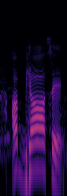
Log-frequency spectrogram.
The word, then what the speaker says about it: অভ্যাসে: থাকায় ম ধনঞ্জয় ধনঞ্জয় এইভাবে তারপর 10 নম্বর অভ্যাসে অভ্যাসে পিয়া এই যে লুপ্ত অ আছে লুপ্ত থাকলে আগের অংশটাকে একটু টান দিয়ে উচ্চারণ করতে হয় অভ্যাসে এখানে দেখুন আরো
